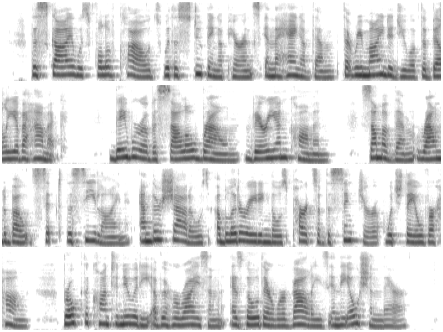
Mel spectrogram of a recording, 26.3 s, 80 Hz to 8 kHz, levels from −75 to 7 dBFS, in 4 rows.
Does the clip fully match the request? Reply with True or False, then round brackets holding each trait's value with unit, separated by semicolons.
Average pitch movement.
True (3.4 semitones)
